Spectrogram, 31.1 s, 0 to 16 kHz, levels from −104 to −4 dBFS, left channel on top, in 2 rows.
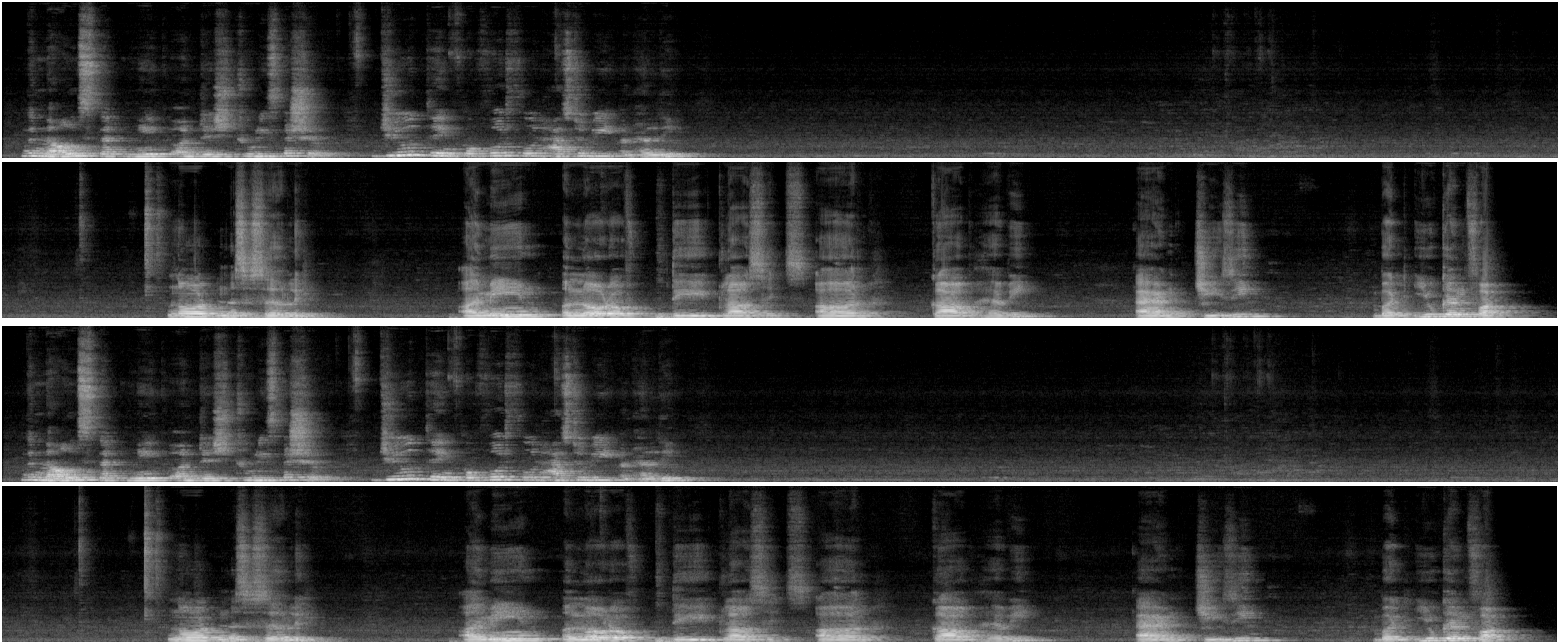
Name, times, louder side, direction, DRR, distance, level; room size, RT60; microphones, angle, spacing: voice 1, 0.2-3.2 3.8-6.8, equal, 55° right, -4 dB, 0.9 m, -28 dB
voice 2, 17.2-18.6 20.2-21.9 22.2-24.2 24.9-25.8 26.9-28.1 29.3-30.4, equal, 40° left, 1 dB, 0.5 m, -25 dB
2.4 x 2.2 x 3.0 m, 0.74 s
head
